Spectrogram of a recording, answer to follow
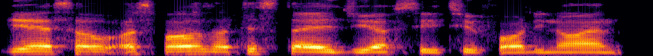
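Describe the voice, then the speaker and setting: A man's voice: medium pitch, flat delivery, moderate pace, darkish tone, poor audio. A man co-hosting a casual sports podcast, talking in a laid-back way with dry jokes. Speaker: podcast co-host.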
